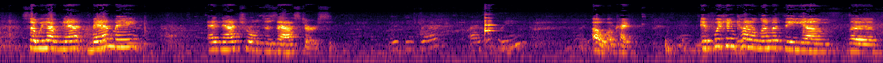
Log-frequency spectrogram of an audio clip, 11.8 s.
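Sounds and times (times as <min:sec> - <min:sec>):
murmur of people talking: 0:00.0 - 0:11.7
speech: 0:00.4 - 0:02.0, 0:02.8 - 0:04.6, 0:05.2 - 0:07.2, 0:07.8 - 0:11.7
dishes or cutlery clinking: 0:06.4 - 0:06.8.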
